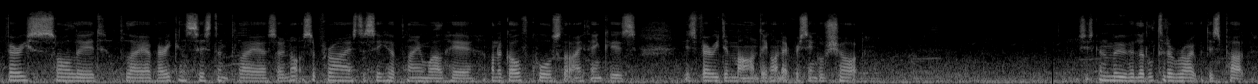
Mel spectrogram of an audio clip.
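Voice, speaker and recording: A woman's voice: sits low, flat delivery, normal speed. Woman analysing golf amid outdoor noise. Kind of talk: live golf commentary. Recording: noisy outdoor broadcast ambience. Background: outdoor golf course ambience.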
